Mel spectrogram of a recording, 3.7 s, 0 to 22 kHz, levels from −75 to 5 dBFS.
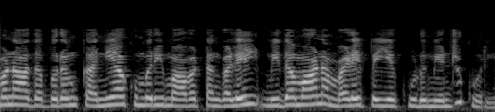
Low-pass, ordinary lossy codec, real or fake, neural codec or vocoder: none; none; real; none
